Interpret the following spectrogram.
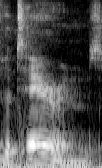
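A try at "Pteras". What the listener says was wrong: You mean Patera. Or just Terra, because the P is silent in pterodactyl.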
